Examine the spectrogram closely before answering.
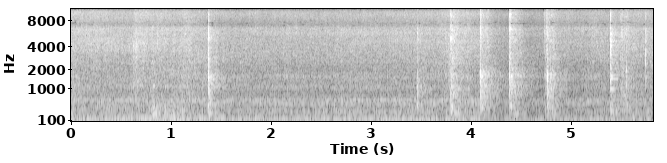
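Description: Steel ladle stirring chicken pieces frying in ginger and garlic in a steel pan, with sharp clinks and scrapes against the pan, several in quick succession in the second half, over the sizzle of the frying and a steady low hum.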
